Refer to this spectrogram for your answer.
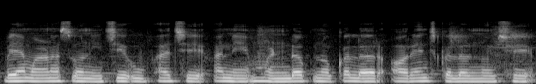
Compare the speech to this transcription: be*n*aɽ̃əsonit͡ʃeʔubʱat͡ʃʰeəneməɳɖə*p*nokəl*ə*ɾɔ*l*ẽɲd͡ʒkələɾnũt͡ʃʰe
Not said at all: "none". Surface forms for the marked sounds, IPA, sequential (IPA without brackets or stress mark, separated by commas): m, p, ə, ɾ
